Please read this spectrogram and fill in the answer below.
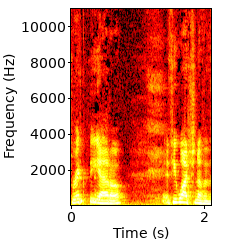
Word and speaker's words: Beato: spelled beat o it's kind of weird i pronounced it beto for the longest time but no it's rick piatto if you watch enough of his videos you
